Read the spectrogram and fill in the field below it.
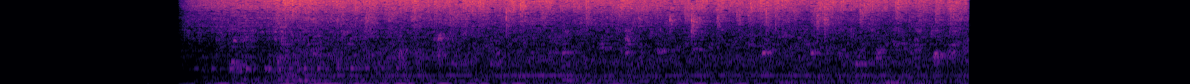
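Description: A syringe hisses softly.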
